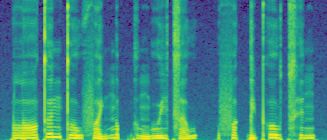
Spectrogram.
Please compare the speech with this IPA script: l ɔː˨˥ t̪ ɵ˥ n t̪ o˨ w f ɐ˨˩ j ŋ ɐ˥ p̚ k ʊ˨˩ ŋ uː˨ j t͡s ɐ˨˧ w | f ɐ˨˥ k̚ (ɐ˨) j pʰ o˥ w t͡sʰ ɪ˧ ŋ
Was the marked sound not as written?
yes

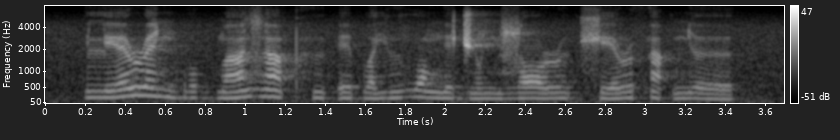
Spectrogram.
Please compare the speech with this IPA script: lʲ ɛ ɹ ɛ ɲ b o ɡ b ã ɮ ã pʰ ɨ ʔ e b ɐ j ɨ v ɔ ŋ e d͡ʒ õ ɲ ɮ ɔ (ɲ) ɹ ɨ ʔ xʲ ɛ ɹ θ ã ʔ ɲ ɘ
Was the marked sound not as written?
yes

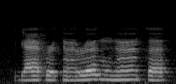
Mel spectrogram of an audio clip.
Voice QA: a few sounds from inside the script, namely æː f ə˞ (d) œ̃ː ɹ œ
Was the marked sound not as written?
yes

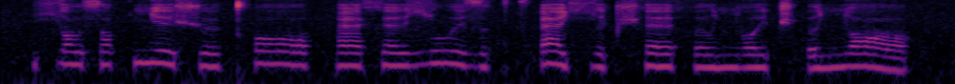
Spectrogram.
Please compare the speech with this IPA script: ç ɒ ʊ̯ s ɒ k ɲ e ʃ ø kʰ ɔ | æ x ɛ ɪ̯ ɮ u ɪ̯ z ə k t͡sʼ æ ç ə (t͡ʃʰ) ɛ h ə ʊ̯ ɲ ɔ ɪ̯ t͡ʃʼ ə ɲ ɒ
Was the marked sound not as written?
no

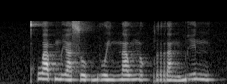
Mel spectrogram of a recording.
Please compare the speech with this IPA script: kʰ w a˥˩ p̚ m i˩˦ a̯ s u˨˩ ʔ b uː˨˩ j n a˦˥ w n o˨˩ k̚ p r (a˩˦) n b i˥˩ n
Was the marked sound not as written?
no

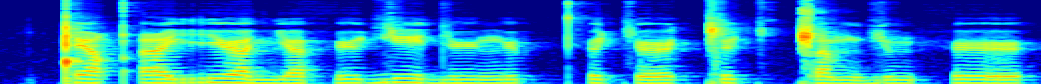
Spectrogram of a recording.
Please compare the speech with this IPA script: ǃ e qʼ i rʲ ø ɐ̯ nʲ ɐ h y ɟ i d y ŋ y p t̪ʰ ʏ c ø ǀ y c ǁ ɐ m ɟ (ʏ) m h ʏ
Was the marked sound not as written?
yes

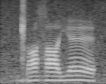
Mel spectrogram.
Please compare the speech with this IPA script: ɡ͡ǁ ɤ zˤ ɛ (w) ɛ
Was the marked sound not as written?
yes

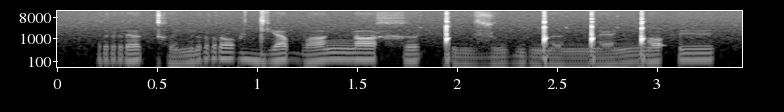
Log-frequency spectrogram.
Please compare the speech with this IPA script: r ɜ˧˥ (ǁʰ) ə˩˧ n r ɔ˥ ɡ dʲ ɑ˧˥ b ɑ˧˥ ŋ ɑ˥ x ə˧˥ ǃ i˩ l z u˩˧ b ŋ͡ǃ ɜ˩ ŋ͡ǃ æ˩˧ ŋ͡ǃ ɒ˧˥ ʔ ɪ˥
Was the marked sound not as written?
yes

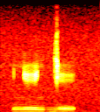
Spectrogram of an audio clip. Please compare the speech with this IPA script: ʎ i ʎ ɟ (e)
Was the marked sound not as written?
yes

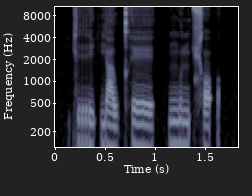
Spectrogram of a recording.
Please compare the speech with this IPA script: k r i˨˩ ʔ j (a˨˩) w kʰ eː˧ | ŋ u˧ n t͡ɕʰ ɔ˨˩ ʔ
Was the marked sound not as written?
no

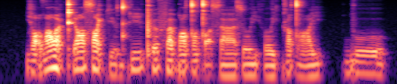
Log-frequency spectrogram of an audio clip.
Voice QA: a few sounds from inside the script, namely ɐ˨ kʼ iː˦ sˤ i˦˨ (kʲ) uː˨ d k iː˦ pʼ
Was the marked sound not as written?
no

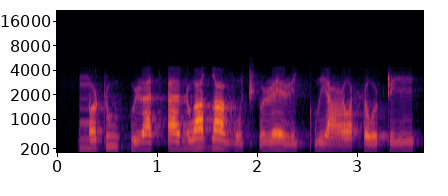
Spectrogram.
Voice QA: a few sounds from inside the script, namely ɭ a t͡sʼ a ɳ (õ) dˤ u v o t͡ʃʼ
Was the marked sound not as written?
yes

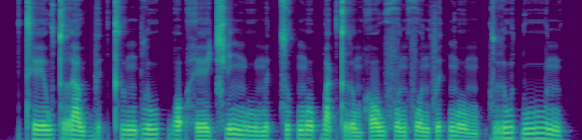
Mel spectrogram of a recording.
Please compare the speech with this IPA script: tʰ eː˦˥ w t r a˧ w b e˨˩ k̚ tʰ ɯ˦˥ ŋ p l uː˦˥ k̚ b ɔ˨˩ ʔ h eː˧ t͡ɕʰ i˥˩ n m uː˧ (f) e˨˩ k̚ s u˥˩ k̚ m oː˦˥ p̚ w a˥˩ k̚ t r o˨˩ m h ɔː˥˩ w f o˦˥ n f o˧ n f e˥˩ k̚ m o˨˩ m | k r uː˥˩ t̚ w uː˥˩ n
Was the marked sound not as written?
yes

